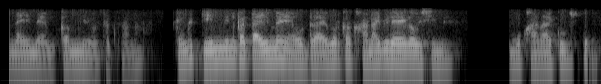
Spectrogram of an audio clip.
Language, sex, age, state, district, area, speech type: Hindi, male, 30-45, Madhya Pradesh, Betul, urban, conversation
